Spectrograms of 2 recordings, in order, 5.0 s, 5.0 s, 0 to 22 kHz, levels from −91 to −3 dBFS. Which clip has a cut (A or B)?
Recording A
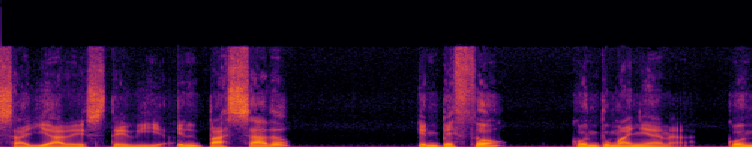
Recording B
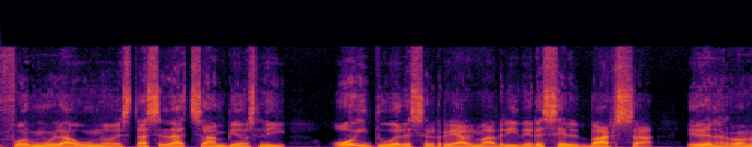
A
